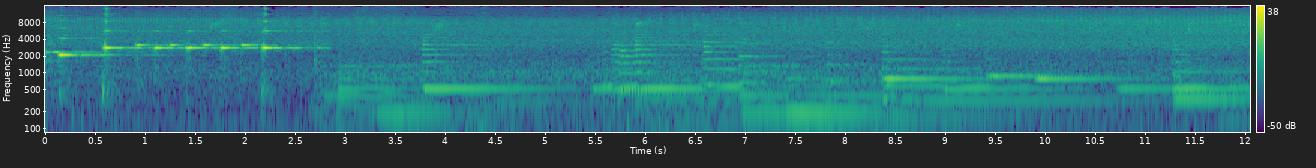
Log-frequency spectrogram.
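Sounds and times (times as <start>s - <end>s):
electronic keyboard piano notes: 0.0s - 12.0s.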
